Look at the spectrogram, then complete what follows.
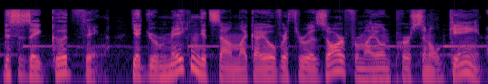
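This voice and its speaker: A man playing an aloof, self-assured young scholar in a video game, coolly logical, measured and dry. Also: fairly low pitch, close to an everyday voice. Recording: game music under the voice.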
